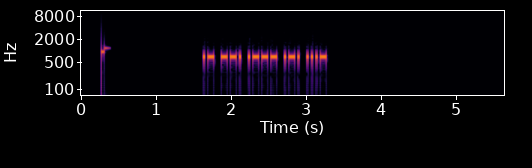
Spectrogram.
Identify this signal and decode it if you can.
Morse code, heard as a keyed tone, about 40 wpm, 700 Hz. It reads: AGJRV
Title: Code Groups - 5 Letter:Numbers - 40wpm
